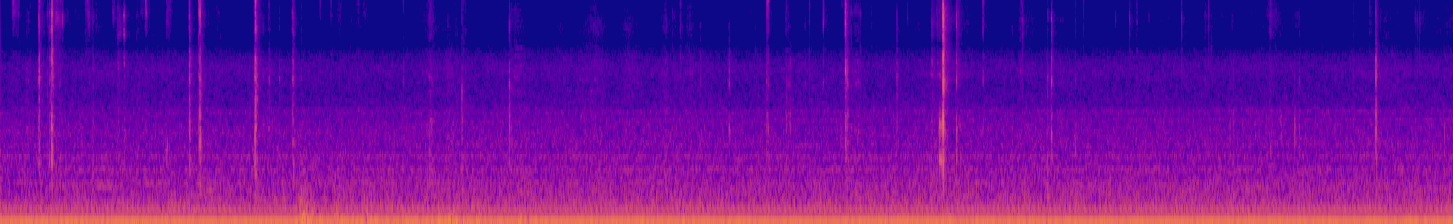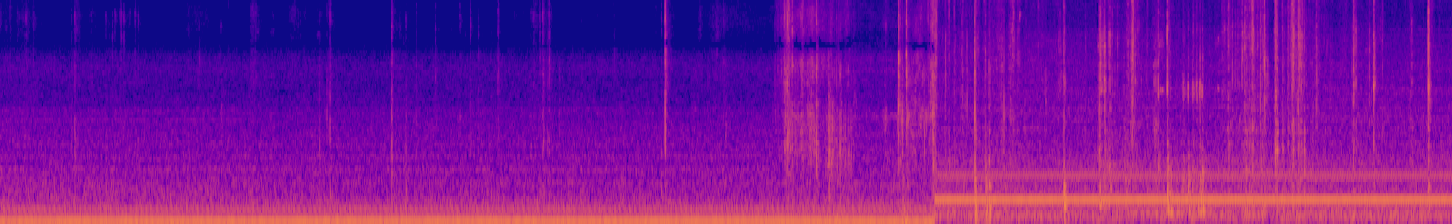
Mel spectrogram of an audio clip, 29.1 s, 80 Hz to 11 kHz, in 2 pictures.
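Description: Scattered light clicks and taps of hands working on a laptop's internal parts and cable connectors, over a steady low hum. About 24 seconds in, the background changes abruptly to a steadier, higher-pitched hum, and the small clicks come more often.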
